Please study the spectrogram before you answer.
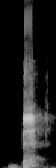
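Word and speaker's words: בית: Bet, with the dagesh, that dot in the middle of the letter, is pronounced b as in boy. Without the dagesh, it's pronounced v as in voice.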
